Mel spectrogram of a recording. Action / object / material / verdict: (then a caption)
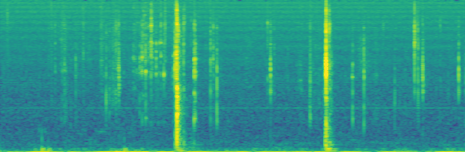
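scrape / glycerin soap bar / glycerin soap / none. A small, solid oval bar of translucent orange glycerin soap, held in the hand, is shaved and scraped with the blade of a yellow box cutter. Soft, steady scratching and crinkly shaving sounds run over a low rumble. Sharp, bright cutting clicks are scattered through it, with two louder snaps standing out.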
